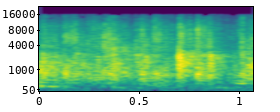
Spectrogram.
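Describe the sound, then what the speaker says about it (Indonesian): Applause from an audience at SHE THE Forum, a women's forum event, a dense steady patter of many hands clapping at once, loud and continuous through the whole short burst with no speech over it. "tepuk tangan untuk orang-orang yang luar biasa"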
